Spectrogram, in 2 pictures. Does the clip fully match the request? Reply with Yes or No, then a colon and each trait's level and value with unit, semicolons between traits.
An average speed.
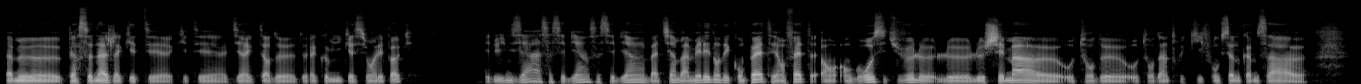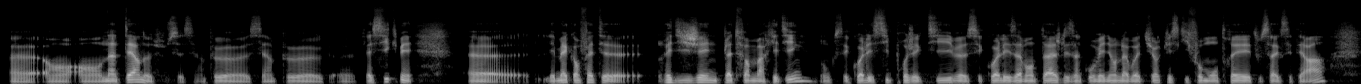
No: fast, 225 wpm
